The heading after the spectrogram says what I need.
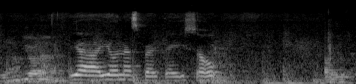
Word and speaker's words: Jonas: You say his name Jonas? Jonas.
